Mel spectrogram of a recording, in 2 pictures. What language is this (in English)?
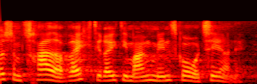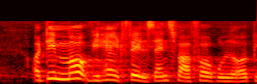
Danish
